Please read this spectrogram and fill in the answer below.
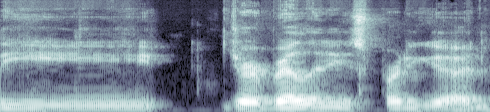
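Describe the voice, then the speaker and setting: Over a silent background on a very clean recording, the voice has a dark, mellow tone and fairly even intonation. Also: man. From Guatemala. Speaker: YouTuber and small business owner. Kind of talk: casual live chat. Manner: occasional stutter; halting, hesitant.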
